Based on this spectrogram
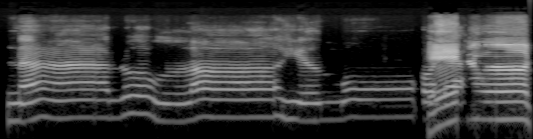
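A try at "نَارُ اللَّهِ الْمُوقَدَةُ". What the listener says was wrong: Coba ditahan deh. L-nya ditahan. Narullahil muqadah kayak ditahan L-nya. Nanya panjang. Nanya panjang. Narullahil muqadah.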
